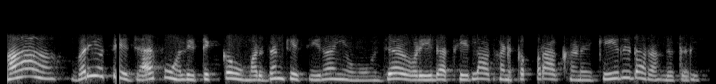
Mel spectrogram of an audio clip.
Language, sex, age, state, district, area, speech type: Sindhi, female, 45-60, Maharashtra, Thane, urban, conversation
